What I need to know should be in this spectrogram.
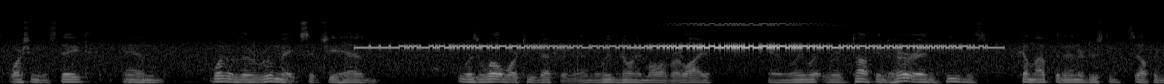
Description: RTTY (75 baud, 170 Hz shift), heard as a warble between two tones, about 2200 Hz centre, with fading. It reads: NOS LECTEURS SAVENT QUE LE BOURGMESTRE AVAIT UNE FILLE,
